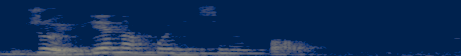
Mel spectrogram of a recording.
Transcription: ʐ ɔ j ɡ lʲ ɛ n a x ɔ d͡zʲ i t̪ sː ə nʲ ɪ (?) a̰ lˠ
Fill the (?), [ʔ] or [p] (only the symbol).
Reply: p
